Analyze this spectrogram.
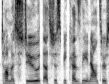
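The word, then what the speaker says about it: Steu: making me laugh it's funny he said Thomas stew that's just because the announcers here in America pronounce it Stu and actually it's pronounced Joy so I just appreciate his humor and also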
